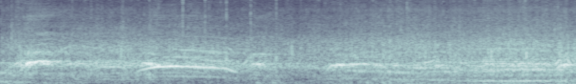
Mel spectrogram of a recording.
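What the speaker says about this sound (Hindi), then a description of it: "ताली की आवाज आती है" Steady crowd clapping fills a Hindi poetry gathering (kavi sammelan) at Bageshwar Dham, continuous and moderately loud, with chanting voices rising above it at intervals.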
